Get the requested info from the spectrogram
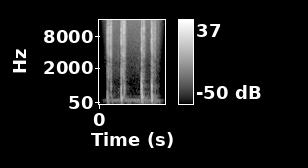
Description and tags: writing-short-16
Writing on paper with a sharp pencil, cut up into "one-shots".
paper, sfx, sound, write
